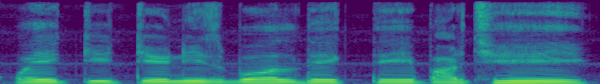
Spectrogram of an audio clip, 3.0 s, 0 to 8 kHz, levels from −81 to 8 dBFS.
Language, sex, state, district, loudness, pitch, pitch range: Bengali, male, West Bengal, Cooch Behar, -13 LUFS, 155 Hz, 145-160 Hz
